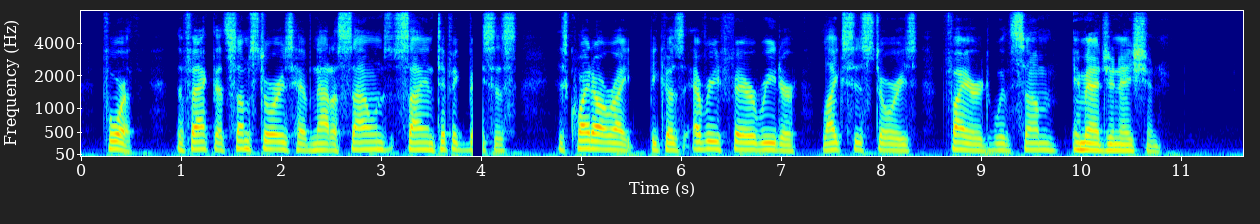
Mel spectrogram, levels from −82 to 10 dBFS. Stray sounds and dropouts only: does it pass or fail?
fail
